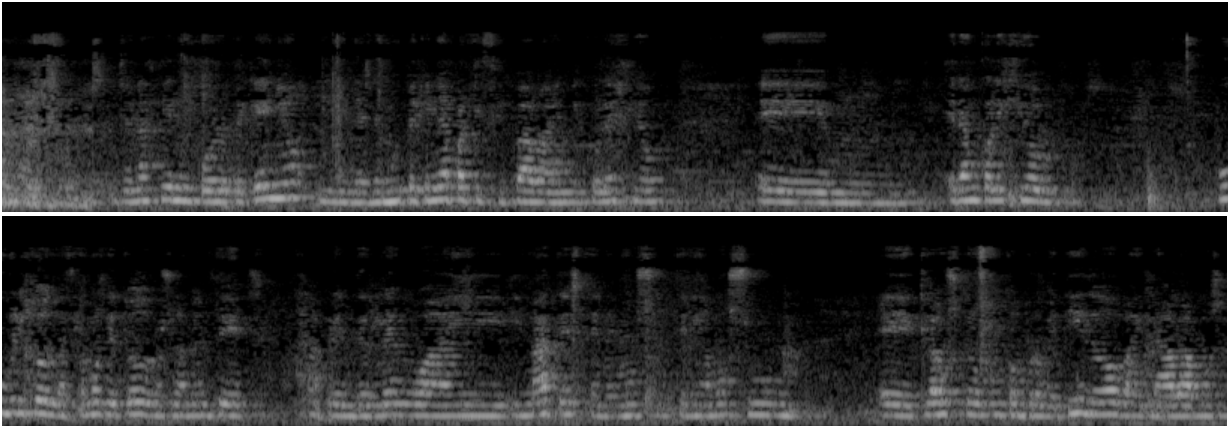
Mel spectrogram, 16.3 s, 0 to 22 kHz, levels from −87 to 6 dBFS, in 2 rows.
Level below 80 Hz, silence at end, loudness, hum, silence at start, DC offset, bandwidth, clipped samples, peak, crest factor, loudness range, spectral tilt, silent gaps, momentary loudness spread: -62 dBFS; 0 s; -37 LUFS; none; 0 s; under 0.1%; 12.5 kHz; under 0.1%; -20 dBFS; 16 dB; 4 LU; -6 dB/octave; none; 13 LU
